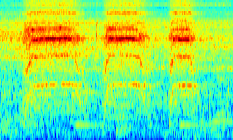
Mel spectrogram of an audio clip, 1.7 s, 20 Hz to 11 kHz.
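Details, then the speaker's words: Bone drilling during cannulated screw fixation of a Garden type I right femoral neck fracture in a 53-year-old woman: three bursts of high-pitched motor whine with grinding as a 7.6 mm step drill bores the femoral neck. "we measure the required length of the proximal femoral neck screw drilling with the 7.6 mm step"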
